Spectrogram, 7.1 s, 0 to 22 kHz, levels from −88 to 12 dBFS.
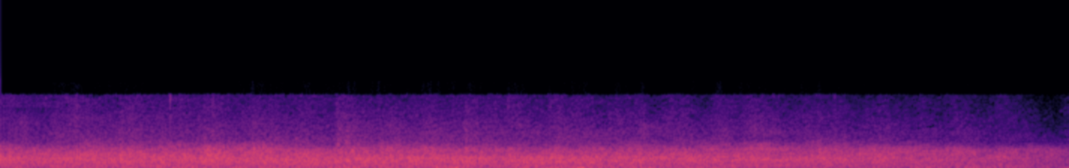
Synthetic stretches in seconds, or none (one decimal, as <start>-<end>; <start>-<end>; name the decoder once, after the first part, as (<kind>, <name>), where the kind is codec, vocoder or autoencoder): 4.8-5.4 (codec, SNAC)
